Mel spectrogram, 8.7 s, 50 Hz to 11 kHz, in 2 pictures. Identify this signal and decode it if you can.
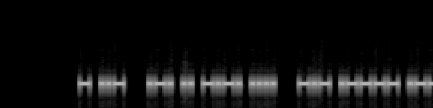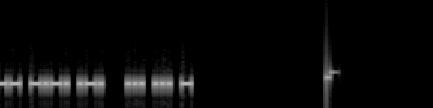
Morse code, heard as a keyed tone, about 36 wpm, 700 Hz. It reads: TU RICH K1JCR SST
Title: K1USN SST QSO Practice - 35wpm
